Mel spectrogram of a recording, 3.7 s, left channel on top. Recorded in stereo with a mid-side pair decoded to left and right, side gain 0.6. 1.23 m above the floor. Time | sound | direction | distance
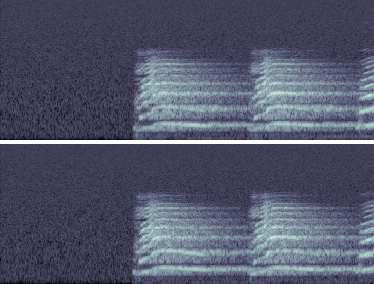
1.3 | a cat meowing | 45° right | 3 m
